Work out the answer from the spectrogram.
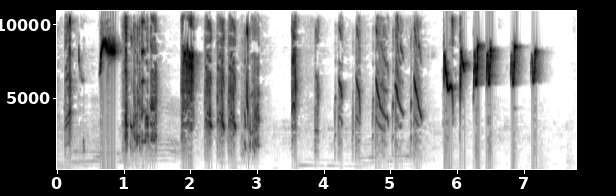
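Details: Cucak keling, the Asian glossy starling, a fruit eater said to imitate many bird species, delivering a varied song of sharp high whistles, scratchy bursts and clicks, ending in a series of clear repeated high whistled notes.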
